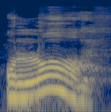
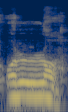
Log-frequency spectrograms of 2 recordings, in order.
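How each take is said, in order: First: The L sound is doubled and lengthened. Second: The vowel is changed to an O sound. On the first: "L-nya didobel" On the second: "huruf A-nya dua itu jadi O"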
